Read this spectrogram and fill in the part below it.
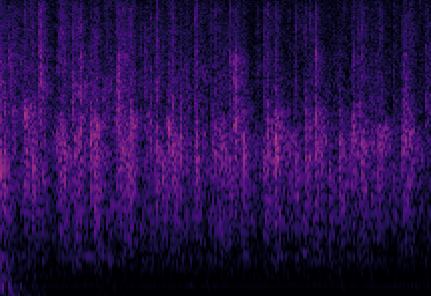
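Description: A church congregation applauding together, a dense, sustained wash of clapping from many hands that fills the room evenly for several seconds.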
